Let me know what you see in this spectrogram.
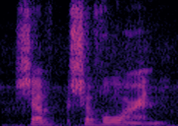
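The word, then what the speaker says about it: Siobhan: the Irish girl that her name is spelled really weird and then the way it's like pronounced it's like what is with you Irish people and the way that you spell your names, man. Shavin.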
